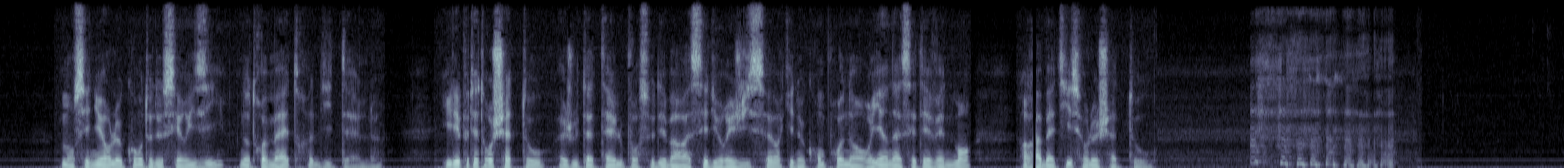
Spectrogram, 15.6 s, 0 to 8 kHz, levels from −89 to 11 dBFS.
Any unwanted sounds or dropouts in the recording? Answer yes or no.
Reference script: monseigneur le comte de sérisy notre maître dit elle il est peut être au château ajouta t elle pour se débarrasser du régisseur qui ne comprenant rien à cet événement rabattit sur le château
yes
